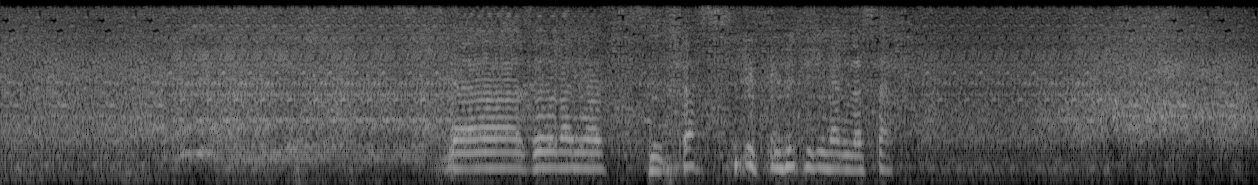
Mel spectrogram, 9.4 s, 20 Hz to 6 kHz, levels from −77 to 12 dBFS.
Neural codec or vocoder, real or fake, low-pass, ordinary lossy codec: codec, 16 kHz, 1.1 kbps, Voila-Tokenizer; fake; 5.4 kHz; none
